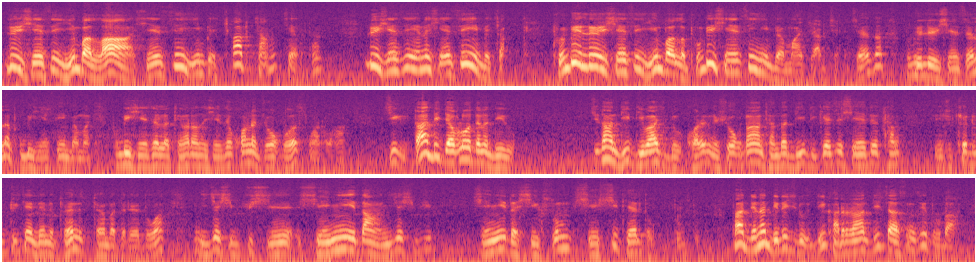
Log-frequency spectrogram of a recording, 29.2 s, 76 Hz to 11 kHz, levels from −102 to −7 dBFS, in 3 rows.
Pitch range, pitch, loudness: 110-160 Hz, 130 Hz, -22 LUFS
